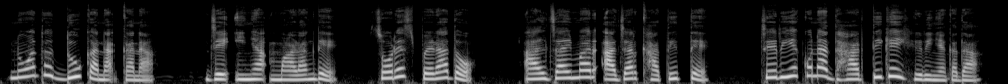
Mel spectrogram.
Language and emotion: Santali, sad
